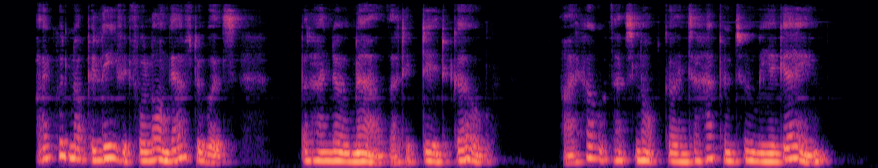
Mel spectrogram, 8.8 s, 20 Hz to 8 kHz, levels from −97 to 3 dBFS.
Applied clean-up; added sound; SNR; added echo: neural mask model DeepFilterNet 3.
